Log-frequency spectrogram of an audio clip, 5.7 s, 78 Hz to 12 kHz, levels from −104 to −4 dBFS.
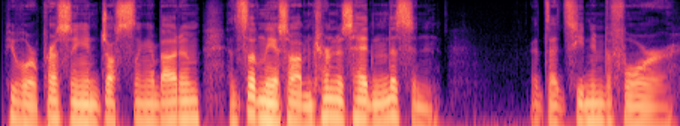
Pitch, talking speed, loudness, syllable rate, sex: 95 Hz, 235 wpm, -19 LUFS, 7.0 syllables/s, male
